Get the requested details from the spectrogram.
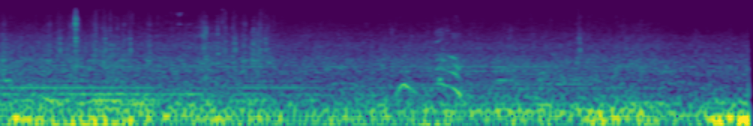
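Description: Wind rumbles low and steady outside.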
